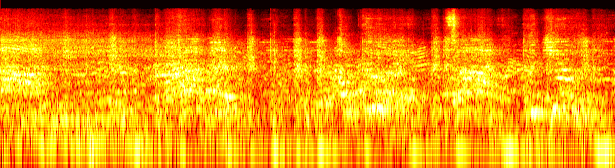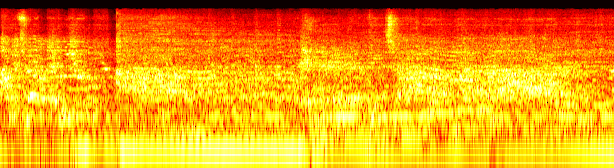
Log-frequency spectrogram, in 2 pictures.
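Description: Loud electronic dance music with deep held bass notes that shift pitch twice in the second half. A packed crowd shouts and cheers over it.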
